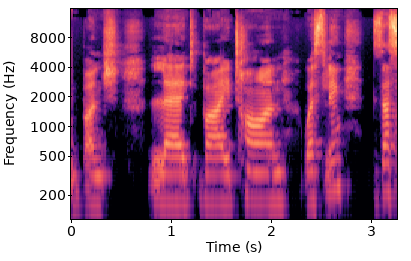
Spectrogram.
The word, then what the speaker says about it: Westling: They've changed their name a bunch, led by Ton Westling. That's not how I pronounce the name that you said. How do I pronounce his name? Westling.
